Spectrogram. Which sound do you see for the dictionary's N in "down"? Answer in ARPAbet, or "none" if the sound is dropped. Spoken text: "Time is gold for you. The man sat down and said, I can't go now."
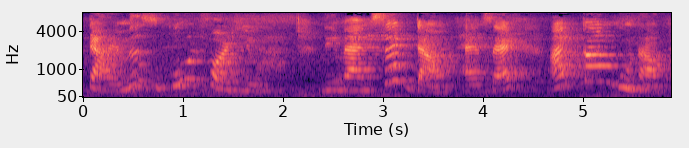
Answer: N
